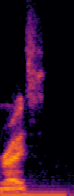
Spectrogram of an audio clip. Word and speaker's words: Reis: I've heard it pronounced both Reese and Rice.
